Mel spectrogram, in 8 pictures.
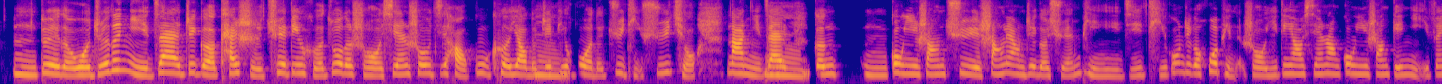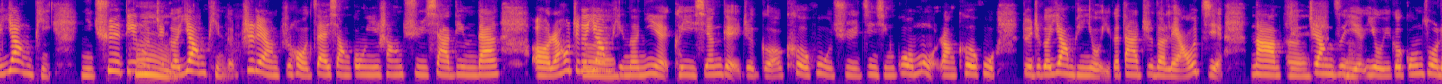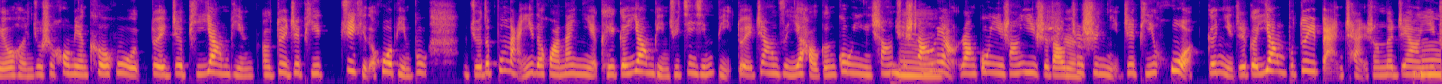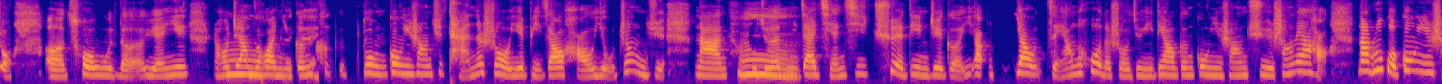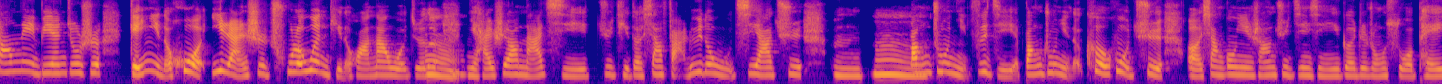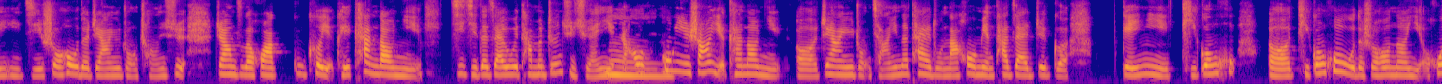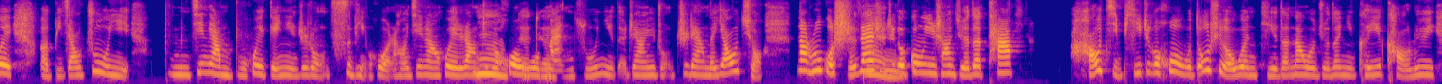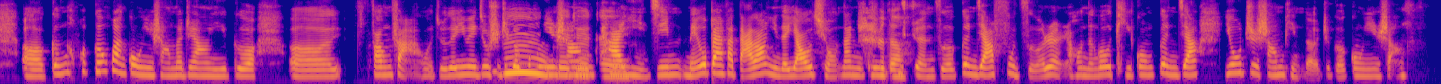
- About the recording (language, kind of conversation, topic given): Chinese, advice, 客户投诉后我该如何应对并降低公司声誉受损的风险？
- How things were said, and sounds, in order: other background noise; chuckle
